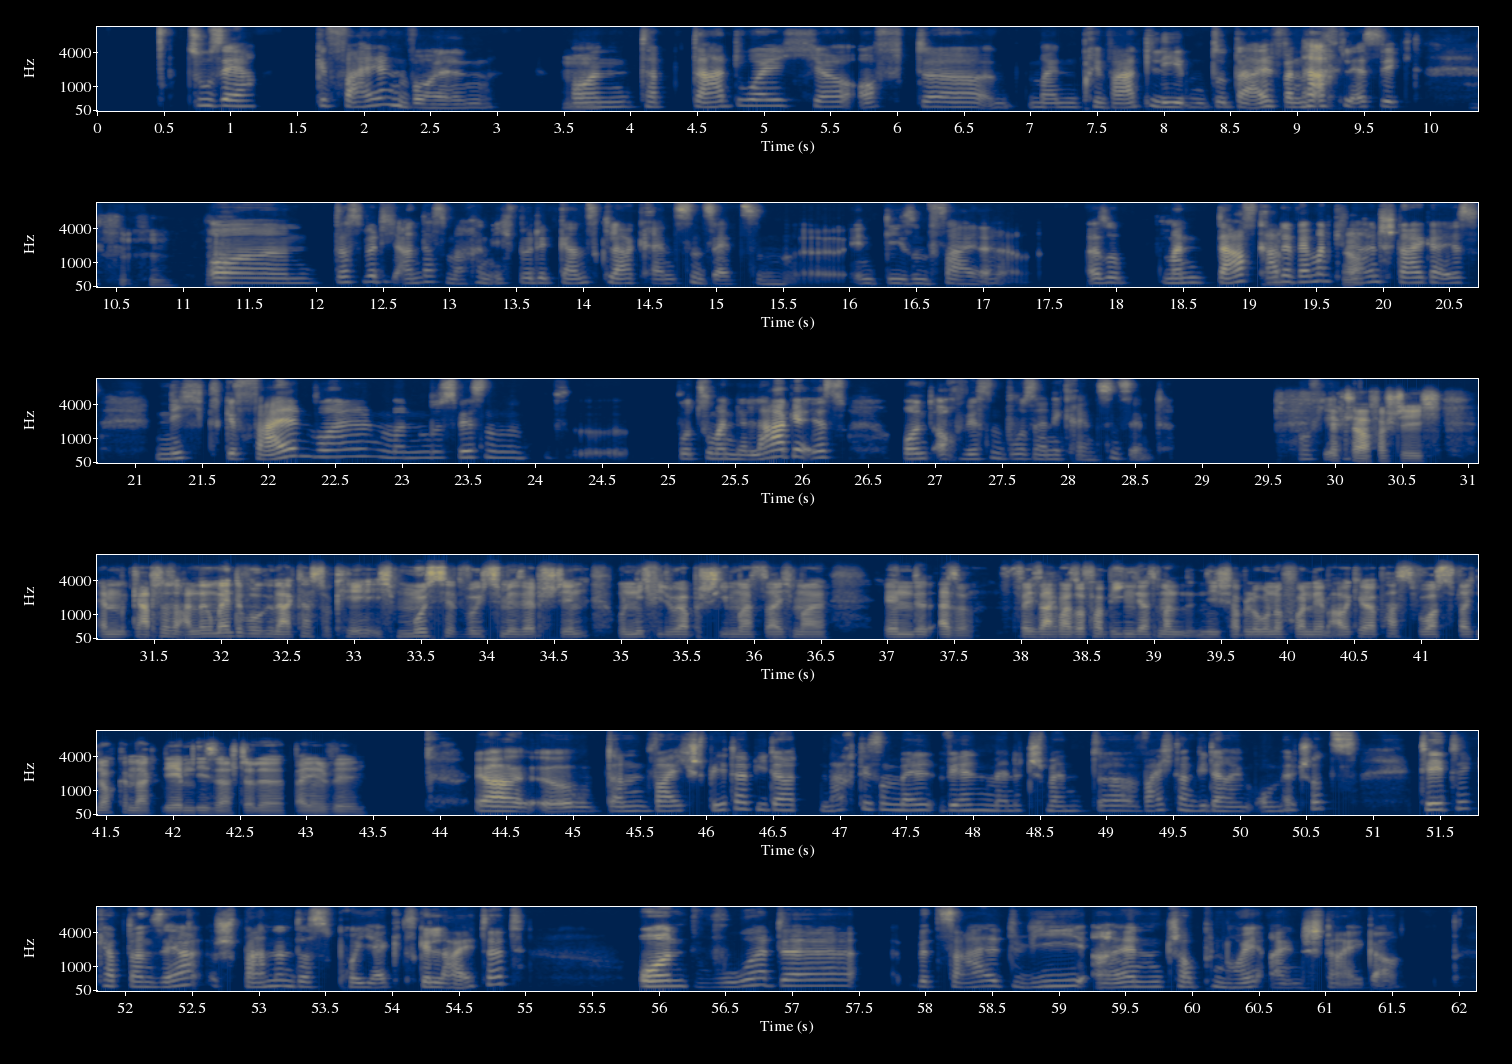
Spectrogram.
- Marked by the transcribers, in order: chuckle
- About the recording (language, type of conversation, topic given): German, podcast, Wie überzeugst du potenzielle Arbeitgeber von deinem Quereinstieg?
